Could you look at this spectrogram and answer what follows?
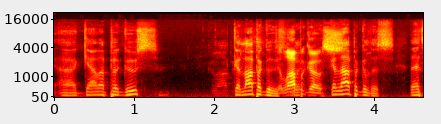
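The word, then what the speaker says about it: Galápagos: Galapagos.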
